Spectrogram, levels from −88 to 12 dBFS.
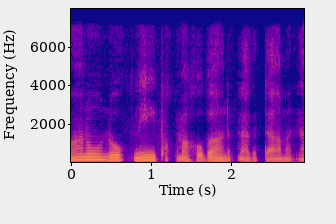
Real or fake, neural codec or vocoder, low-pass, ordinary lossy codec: fake; codec, 24 kHz, 0.9 kbps, DualCodec; 7.2 kHz; AAC, 32 kbps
